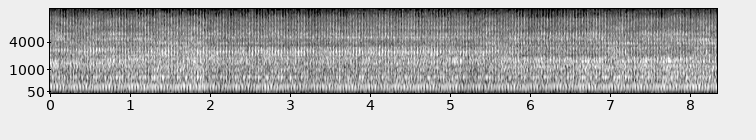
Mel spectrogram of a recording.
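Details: BMW 120d diesel at idle: a sharp, regular knock at about three per second over the diesel clatter, coming from low down between engine and transmission; flywheel suspected, cause unconfirmed.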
